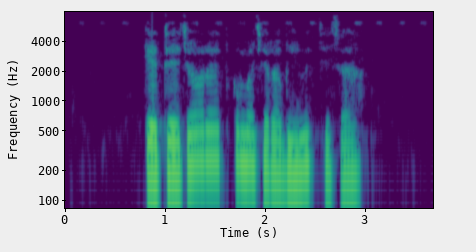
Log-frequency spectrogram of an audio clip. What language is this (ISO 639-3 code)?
kln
